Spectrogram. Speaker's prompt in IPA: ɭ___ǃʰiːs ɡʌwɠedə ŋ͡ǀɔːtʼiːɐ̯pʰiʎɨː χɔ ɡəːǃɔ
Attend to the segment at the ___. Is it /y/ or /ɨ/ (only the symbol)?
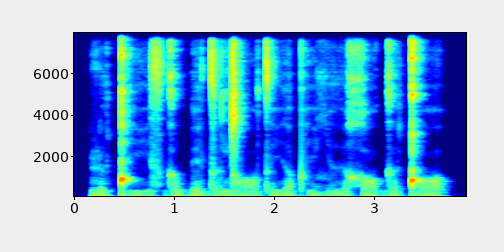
ɨ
